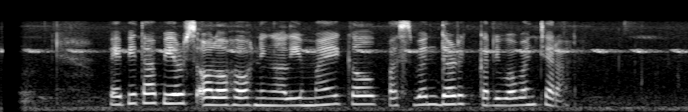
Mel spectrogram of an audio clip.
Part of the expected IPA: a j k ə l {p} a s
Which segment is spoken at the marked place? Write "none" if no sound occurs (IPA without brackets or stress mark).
p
